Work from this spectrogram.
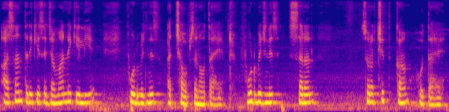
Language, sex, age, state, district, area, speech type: Hindi, male, 18-30, Madhya Pradesh, Bhopal, urban, spontaneous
